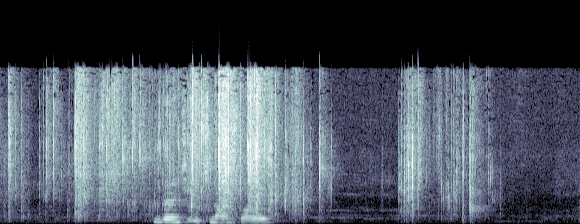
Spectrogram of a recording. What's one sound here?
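A plastic wrapper crinkles and tears close by.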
